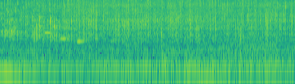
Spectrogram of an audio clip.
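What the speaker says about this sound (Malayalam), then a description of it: "അപ്പോൾ ഞാൻ വറവ് കറിയിലേക്ക് ചേർക്കുകയാണ്" Hot tempering with curry leaves poured into beetroot pulissery, a Kerala yogurt-based moru curry, giving a loud, dense, continuous sizzle and crackle with faint pops, close and steady throughout.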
